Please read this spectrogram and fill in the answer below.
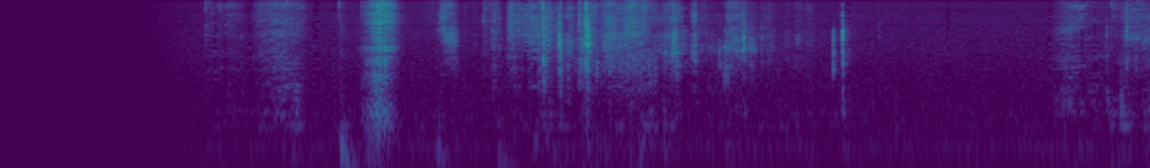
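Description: Origami paper rustling as it is unfolded, opened out and folded in half again, with a few sharp crinkles as the fold is pressed flat; it starts about a second in, and a short rustle comes again near the end.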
